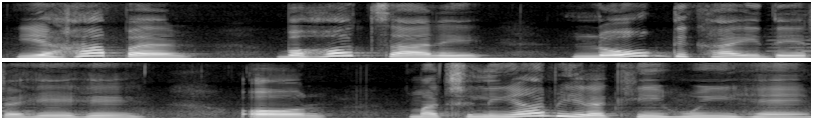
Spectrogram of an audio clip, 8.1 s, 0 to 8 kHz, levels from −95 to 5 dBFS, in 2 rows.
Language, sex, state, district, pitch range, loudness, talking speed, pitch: Hindi, female, Madhya Pradesh, Bhopal, 205-240 Hz, -17 LUFS, 110 wpm, 215 Hz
